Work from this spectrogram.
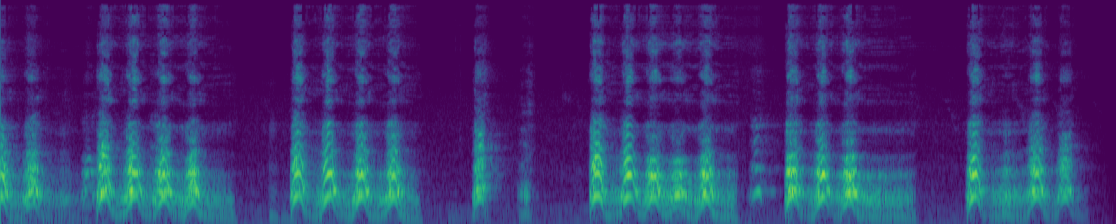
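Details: Rapid, harsh barking from a Thai Ridgeback dog, given in quick clusters of four to six barks with short silences between clusters, about three barks per second within each burst.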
